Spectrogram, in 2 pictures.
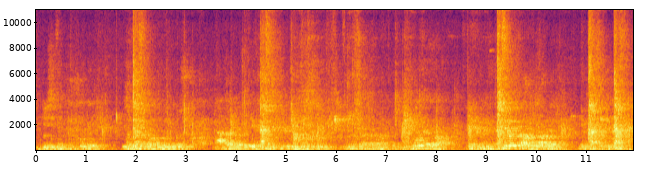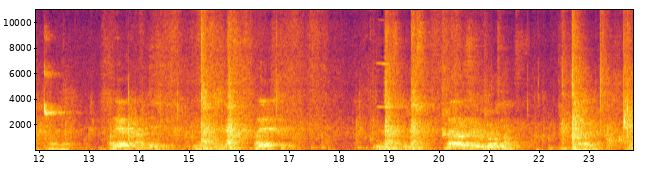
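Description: A middle-aged man speaks calmly and instructively nearby, in a room with some echo.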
